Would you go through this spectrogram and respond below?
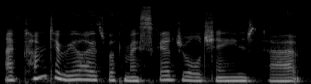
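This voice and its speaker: A soft-spoken, gentle woman streamer doing an ASMR livestream close to the microphone, sometimes drifting toward a whisper. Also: fairly low pitch, animated, moderate pace, dry recording. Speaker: VTuber streamer.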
